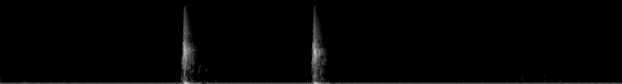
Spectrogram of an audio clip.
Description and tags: a serie of three WOOSH
wooshes, hd, hires, fouet, woosh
